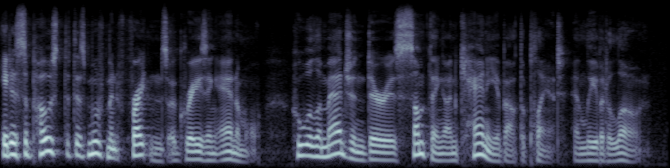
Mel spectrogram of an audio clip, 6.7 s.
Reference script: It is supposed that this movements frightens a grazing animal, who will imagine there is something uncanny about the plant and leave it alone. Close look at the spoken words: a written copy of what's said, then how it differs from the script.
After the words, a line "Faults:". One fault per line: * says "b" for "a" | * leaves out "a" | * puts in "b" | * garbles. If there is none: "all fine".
It is supposed that this movement frightens a grazing animal, who will imagine there is something uncanny about the plant and leave it alone.
Faults:
* says "movement" for "movements"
